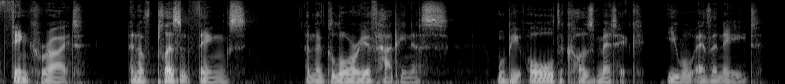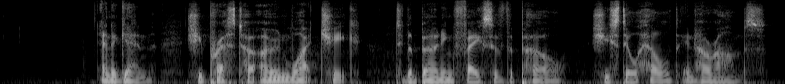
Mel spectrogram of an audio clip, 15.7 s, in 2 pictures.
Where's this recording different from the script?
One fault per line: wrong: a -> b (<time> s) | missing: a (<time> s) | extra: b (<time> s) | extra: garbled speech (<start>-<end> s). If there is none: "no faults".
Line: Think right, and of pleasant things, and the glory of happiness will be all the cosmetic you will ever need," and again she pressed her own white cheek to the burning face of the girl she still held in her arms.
wrong: girl -> pearl (13.0 s)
